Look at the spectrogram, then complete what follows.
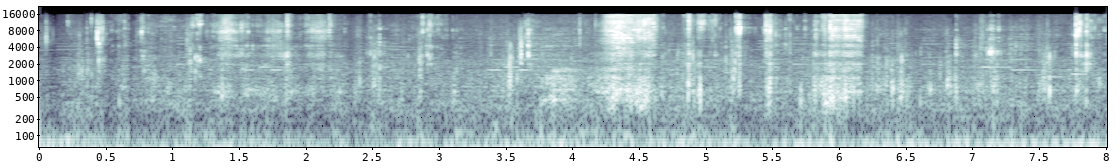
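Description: Close-miked eating of thick noodles in sauce: wet chewing and mouth clicks, with two longer slurps about four and six seconds in. A steady low hum runs underneath.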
